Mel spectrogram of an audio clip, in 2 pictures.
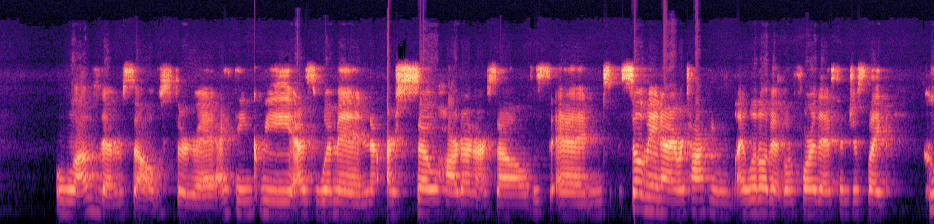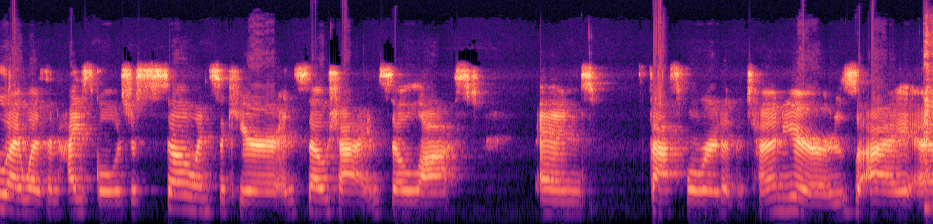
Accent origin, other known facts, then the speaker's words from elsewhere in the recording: Phoenix, Arizona, United States; I am from Phoenix, Arizona. I am a native here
